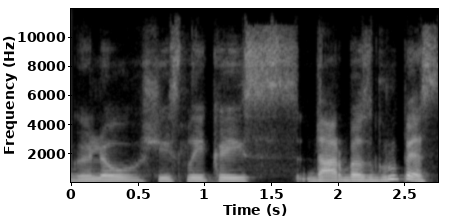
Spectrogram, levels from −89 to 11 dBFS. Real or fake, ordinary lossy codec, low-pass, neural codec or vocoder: real; Opus, 24 kbps; 10.8 kHz; none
